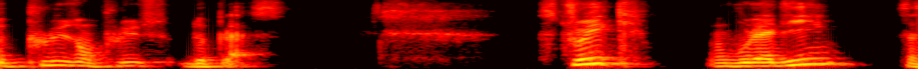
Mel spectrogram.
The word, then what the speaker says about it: Streakk: Streak, on vous l'a dit, ça s'écrit donc comme ça, S-T-R-E-A-K-K, a été fondé par ce monsieur, par Zuki Chen.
